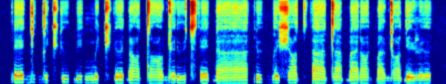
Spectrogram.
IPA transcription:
ɾ ɛ ɡ ɪ ɡ ə t͡ʃʼ ʉ ɓ ɪ ŋ͡m ə t͡ʃʼ ə ɗ ɑ t ɑ ɖ ə ɾ ʉ t͡sʼ ɛ ɗ a | ɾ ʉ ɡ͡b ə ʃ ɑ t͡sʼ a t a ɓ a ɾ ɑ k͡p a ɖ ɑ ɗ ɪ ɭ ə

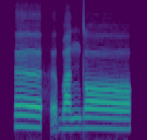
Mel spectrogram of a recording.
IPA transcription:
əː h ə̰ b a n d ɔː

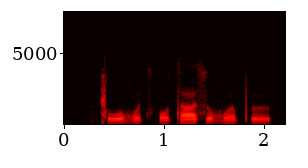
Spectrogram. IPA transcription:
ǁ o ʁʷ ɐ t͡sʼ ɔ t a s ʊ ʁʷ ɐ pʼ ə

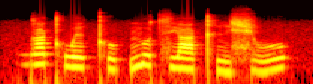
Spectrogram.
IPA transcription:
ɡ a˦ kʰ w e˧ kʰ u˨ p̚ n̪ u˥˧ t͡s j a˧ kʰ i˨˩ ɕ u˨˦

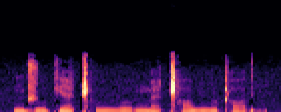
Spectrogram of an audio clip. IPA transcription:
n d͡ʒ uː kʲ æ ǁʰ uː w oː ŋ͡m æ ǁʰ ɒ w uː ʈʰ ɒ ɗ ḭ

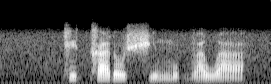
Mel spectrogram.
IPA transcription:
k e˦ k a˧ ɾ o˨ ʃ i˨ m o˨ b a˧ w a˨

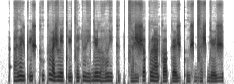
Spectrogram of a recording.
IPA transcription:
ʔ a̤˩˧ ð ə̃˩˧ ʒ pʼ y˩˧˩ ʃ kʰ ṳ˧˩˧ k v a˩˧ ʒ l e˩˧˩ tʼ y˩˧˩ t͡s ẽ˩˧ k v e̤˩˧ d ø˩˧˩ l ɔ̤˩˧ v e̤˧˩˧ k ə̤˩˧˩ k t͡s a̤˩˧˩ ʒ ʃ ɔ˥˨ k l ã˩˧˩ k ɔ˩˧˩ k œ˩˧ ʒ kʼ ṳ˩˧ ʃ d͡z a̤˧˩˧ ʃ d ø˩˧ ʒ

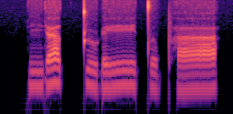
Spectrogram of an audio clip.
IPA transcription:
nʲ a tː u ɽ eː t ɤ pʰ aː

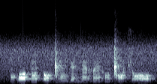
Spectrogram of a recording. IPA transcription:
m b ɔ˦ θ õ˦ θ ɔ˨ ɡ͡ǁ õ˦ ŋ ɡ ɛ˨ n d ɛ̃˦ f ɛ̃˨ ɦ õ˨ ǁ ɔ̃˨ t͡ʃ ɔ˨˦

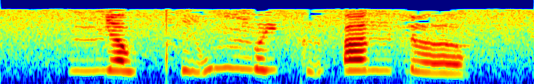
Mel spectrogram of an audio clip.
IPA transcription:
ɲ a˨˩ w t̪ʰ ḭ˧˥ w ŋ ə˧ j k ɨ̰˧˨ ʔ a˧ n ɗ əː˨˩ p̚

